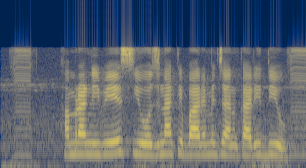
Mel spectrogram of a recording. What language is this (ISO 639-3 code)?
mag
